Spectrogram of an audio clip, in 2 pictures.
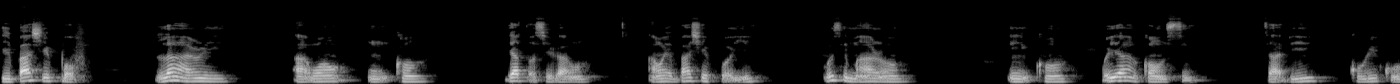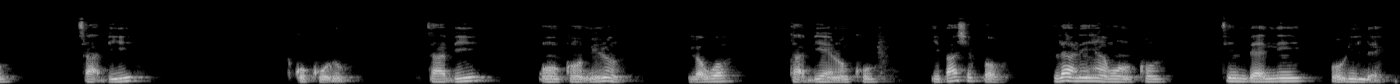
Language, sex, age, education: Yoruba, male, 30-45, secondary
